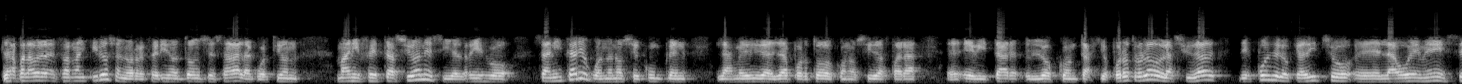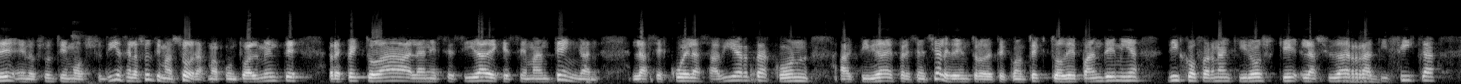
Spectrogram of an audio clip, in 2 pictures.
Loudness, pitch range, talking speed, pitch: -16 LUFS, 135-170 Hz, 170 wpm, 150 Hz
